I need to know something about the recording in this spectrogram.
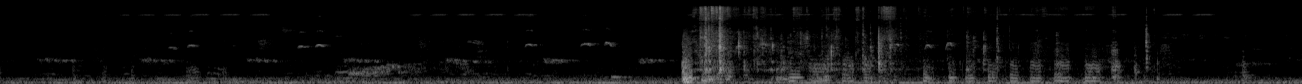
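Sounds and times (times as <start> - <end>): low steady hum: 0.0 - 13.0
small birds chirping: 0.0 - 13.0.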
